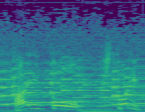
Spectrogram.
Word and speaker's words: 斎藤一人: ランクインした斎藤 1 さんと読みます 54 歳の方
